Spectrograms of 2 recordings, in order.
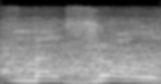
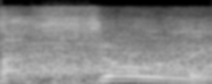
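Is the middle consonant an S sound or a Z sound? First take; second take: Z sound; S sound. First: The middle consonant is a buzzing z sound. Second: The middle consonant is a hissing s sound. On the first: The speaker calls it wrong. "not Mazzoli" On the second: The speaker calls it right. "It's an S. S, not a Z"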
